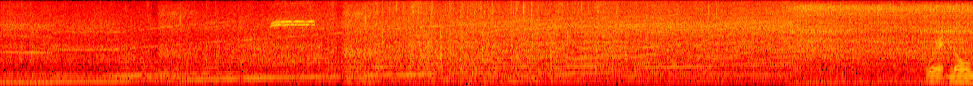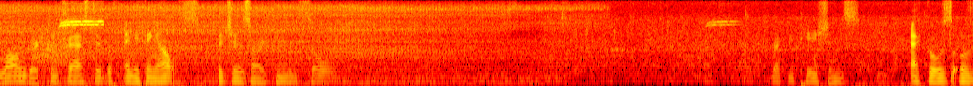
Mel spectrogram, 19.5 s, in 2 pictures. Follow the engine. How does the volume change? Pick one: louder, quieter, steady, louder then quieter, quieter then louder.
quieter.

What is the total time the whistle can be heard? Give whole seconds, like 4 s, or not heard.
2 s.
